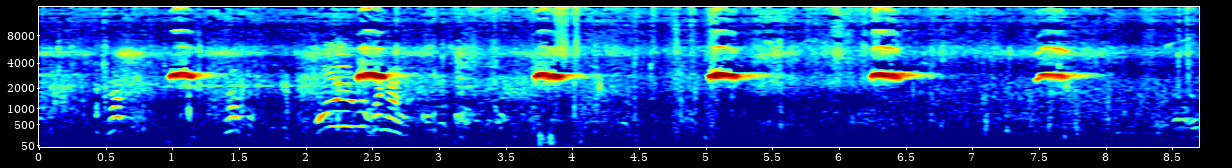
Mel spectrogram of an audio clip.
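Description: Six short, shrill whistle blasts, one about every second and a quarter, pacing a group of men. Shouts and chanting from the group are heard between the first few blasts.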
